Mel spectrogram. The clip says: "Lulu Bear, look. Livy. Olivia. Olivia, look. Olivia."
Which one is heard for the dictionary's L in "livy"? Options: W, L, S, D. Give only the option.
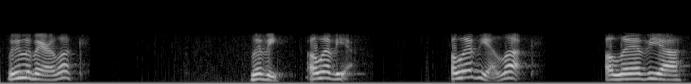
L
